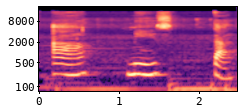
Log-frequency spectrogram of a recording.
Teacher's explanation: Tal como lo tenemos aquí en el ejemplo, la palabra amistad se divide en a, mis, tad. La sílaba tónica es tad porque es donde se emite con mayor recarga la voz.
